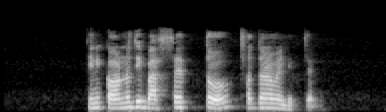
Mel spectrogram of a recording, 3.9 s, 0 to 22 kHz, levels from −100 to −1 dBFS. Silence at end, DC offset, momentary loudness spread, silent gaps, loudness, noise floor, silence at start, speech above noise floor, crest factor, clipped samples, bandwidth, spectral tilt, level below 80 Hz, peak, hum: 0.7 s; under 0.1%; 16 LU; none; -17 LUFS; -82 dBFS; 0.9 s; 66 dB; 18 dB; under 0.1%; 7.6 kHz; -6.5 dB/octave; -58 dBFS; 0 dBFS; none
